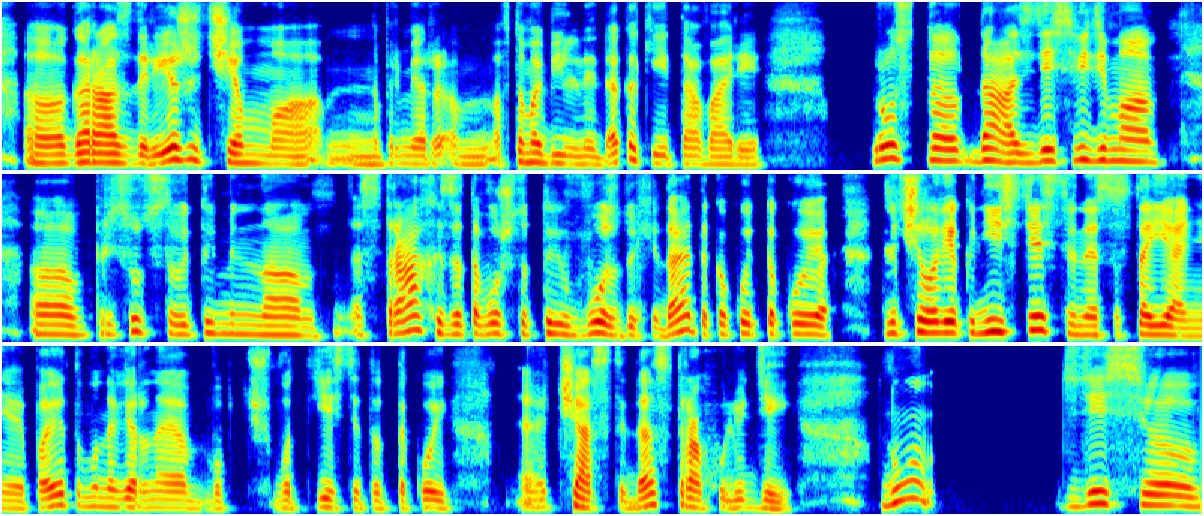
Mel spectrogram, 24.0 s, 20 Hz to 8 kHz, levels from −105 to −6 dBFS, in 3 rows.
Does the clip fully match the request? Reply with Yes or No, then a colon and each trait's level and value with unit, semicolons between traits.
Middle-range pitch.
Yes: medium, 165 Hz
